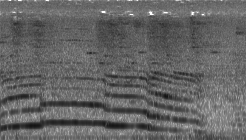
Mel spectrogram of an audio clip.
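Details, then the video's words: Alaskan Malamute howling: one long, clear, sustained howl that starts low, climbs and holds steady, then slides downward and fades at the end, about three seconds long. "Alaskan Malamute Howling"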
